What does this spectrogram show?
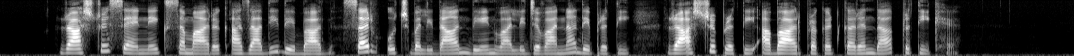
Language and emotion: Punjabi, neutral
